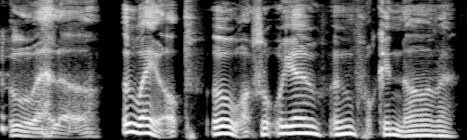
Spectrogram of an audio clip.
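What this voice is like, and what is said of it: Put-on regional Midlands accent. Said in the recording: “regional voices ... regional accents ... Just do an accent ... Just come from the Midlands”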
